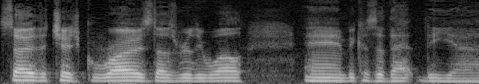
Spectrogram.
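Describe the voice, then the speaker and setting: With an Australian accent, a man talks at a fairly quick pace in a dark, mellow tone, his medium-pitched voice flat and monotone. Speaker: actor and film director. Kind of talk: interview.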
